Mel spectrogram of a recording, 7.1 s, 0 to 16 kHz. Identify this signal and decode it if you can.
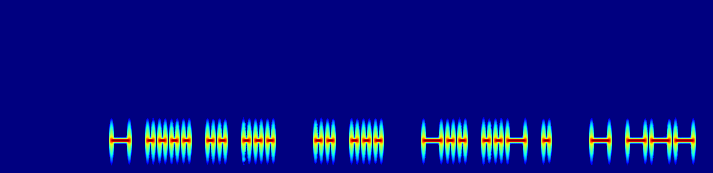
Morse code, heard as a keyed tone, about 20 wpm, 700 Hz. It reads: THIS IS DUE TO
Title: Sets of 8 Words - 20wpm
